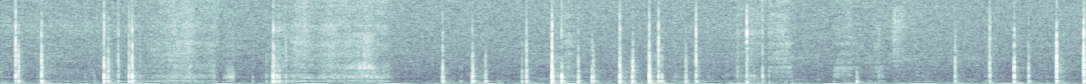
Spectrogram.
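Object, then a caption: Hardcover book with paper dust jacket. Long nails scratch and tick against the paper dust jacket of a hardcover "Fairies" book held upright in both hands. Quick, fairly steady clicks with a hollow, low body are heard, with a soft brushing scrape in between. The sound is dry and close, with each click dying away almost at once.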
